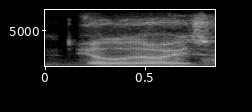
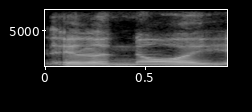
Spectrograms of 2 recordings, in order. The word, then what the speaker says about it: Illinois: I told you before the s in Illinois is silent it's not Illinois and there's a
